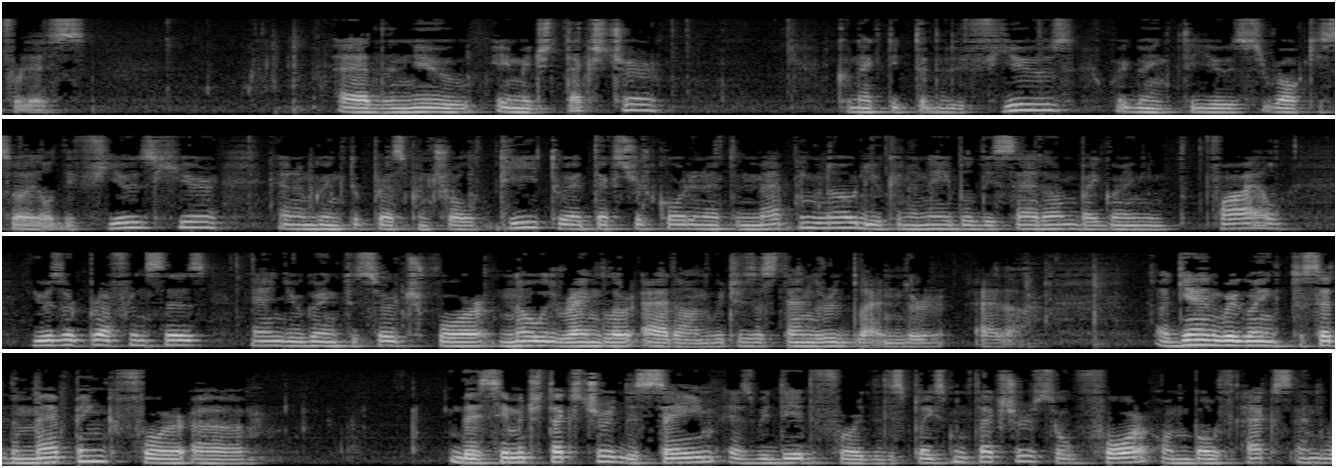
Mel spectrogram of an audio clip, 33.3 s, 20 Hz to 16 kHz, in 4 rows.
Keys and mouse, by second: 2.5 shift+a, 6.4 click, 10.0-11.5 drag, 11.5 ctrl+t, 13.9 g, 21.3 middle click, 22.1-23.8 drag.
